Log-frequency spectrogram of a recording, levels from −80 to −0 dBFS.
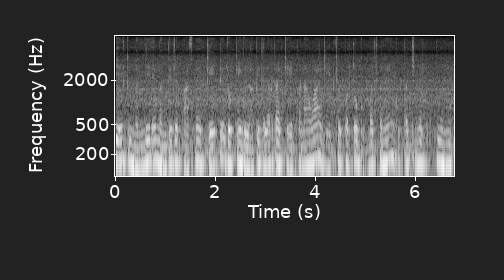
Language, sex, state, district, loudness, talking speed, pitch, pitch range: Hindi, male, Chhattisgarh, Rajnandgaon, -17 LUFS, 285 wpm, 140 Hz, 135-150 Hz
